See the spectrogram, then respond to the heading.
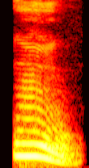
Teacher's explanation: In the German U, the tongue is super attracted, the lips are rounded so much they're almost touching and the sound itself is very monotone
